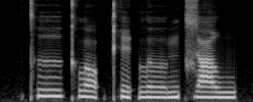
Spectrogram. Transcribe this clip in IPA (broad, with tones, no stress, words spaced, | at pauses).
tʰɯː˧kʰlɔ˨˩ʔ kʰe˨˩ʔlɤː˩˦ŋt͡ɕa˧w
